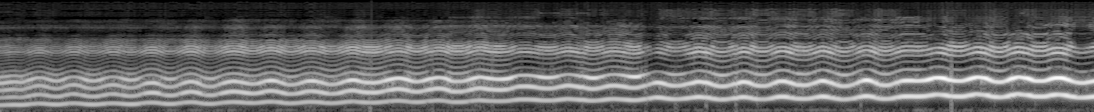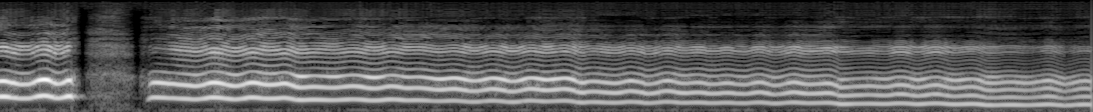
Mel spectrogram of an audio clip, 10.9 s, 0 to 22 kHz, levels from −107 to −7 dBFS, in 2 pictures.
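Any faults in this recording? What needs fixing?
Scattered short gaps from 1.85 to 3.72 s: about ten lost packets, none longer than roughly 15 ms, each patched by extending the preceding sound. On a spectrogram these show as brief smeared vertical slivers. Better packet-loss resilience, such as forward error correction, would prevent them.

Jitter buffer slow-down from 3.82 to 6.30 s: the buffer repeated pitch periods to rebuild its reserve, adding 167 ms and playing the music at 94% speed with the pitch unchanged. A waveform shows duplicated cycles stretching sustained passages. A steadier network path or gentler target-delay changes would prevent it.

Jitter buffer speed-up from 8.26 to 9.90 s: the buffer trimmed pitch periods to shed excess delay, removing roughly 150 ms, so the music rushes at 109% speed. The spectrogram looks horizontally compressed. Smoothing bursty packet delivery would prevent it.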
